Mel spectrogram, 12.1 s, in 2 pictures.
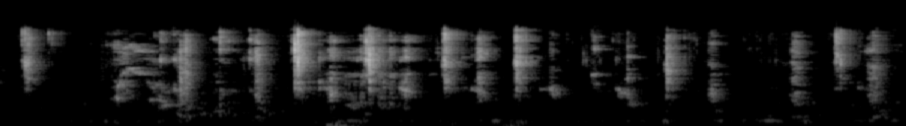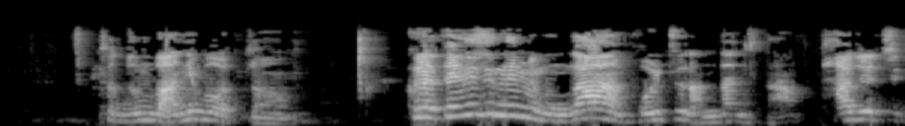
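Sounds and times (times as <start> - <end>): person chewing food: 0.0 - 6.7.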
